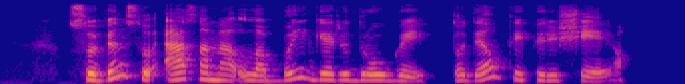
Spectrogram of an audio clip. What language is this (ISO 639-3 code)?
lit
